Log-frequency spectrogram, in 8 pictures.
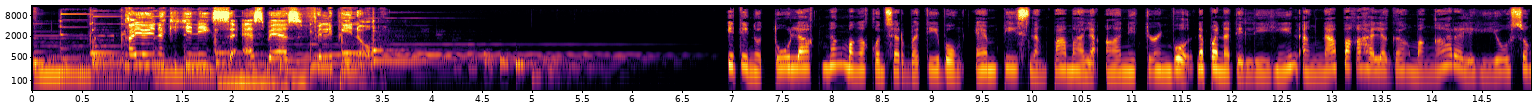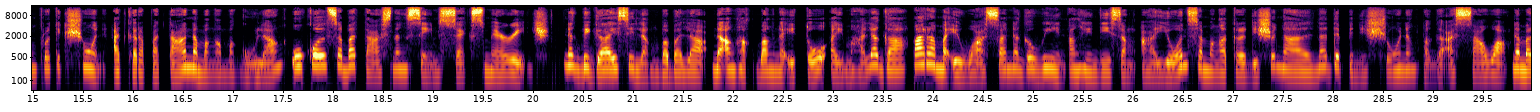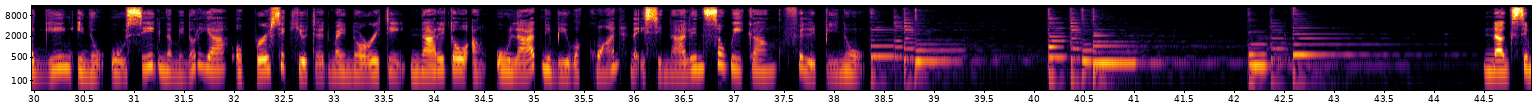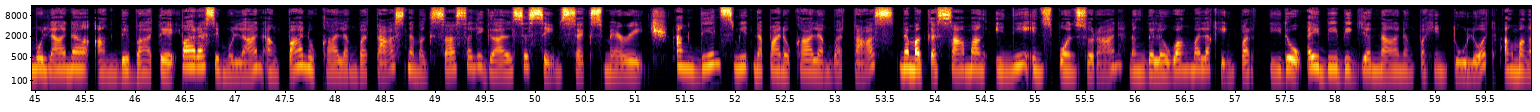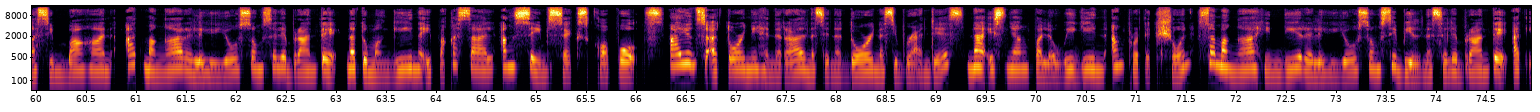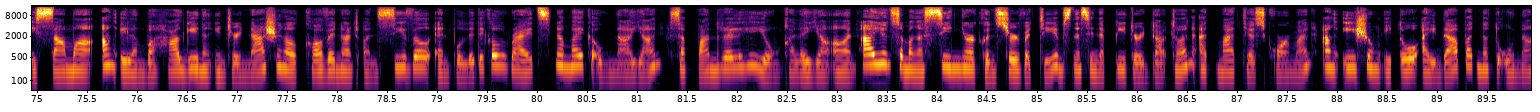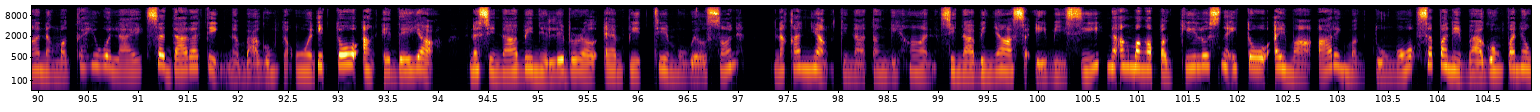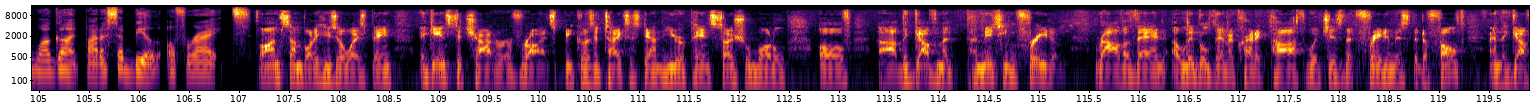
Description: Narito ang ulat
